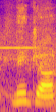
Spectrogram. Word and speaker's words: Midian: Now I suggest making a note of that Midian, M-I-D-Y-A-N, and in the King James it's pronounced Midian, M-I-D-I-A-N, that they are Midianites in the land of Midian, come from the son of Keturah, Midian.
